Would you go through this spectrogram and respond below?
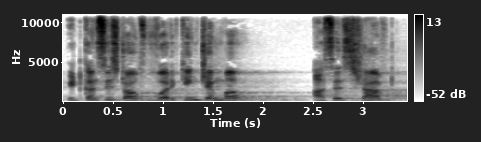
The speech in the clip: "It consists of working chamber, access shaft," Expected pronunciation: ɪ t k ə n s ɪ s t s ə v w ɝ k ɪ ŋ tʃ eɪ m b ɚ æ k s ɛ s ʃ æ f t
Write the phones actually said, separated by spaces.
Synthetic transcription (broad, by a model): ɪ t k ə n s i s t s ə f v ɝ k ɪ ŋ tʃ eɪ m b ɚ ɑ s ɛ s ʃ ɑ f t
